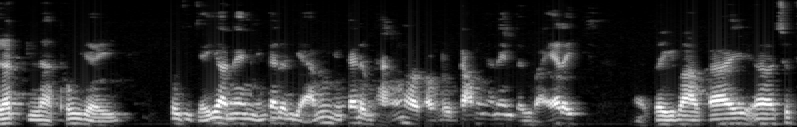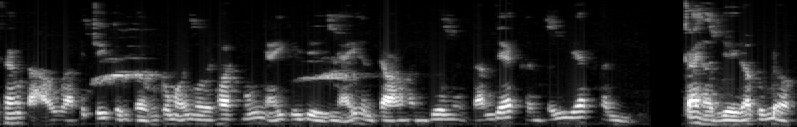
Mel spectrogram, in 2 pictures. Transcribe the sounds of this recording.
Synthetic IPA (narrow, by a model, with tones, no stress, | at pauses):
zə˦˥t̚laː˨˩t̪ʰu˧vḭ˧˨ | t̪u˧jt͡ɕḭ˧˦t͡ɕḭ˧˩t͡ɕɔ˧a˧nʔɛ˧mɲɨ̰˧˥ŋkaː˨˦jɗəː˧˩nza̰ː˧˩mɲɨ̰˧˥ŋkaː˨˦jɗɨ˨˩əŋt̪ʰa˧˩˦ŋt̪ʰo˧˩jkɔ˨˩nɗɨ˨˩əŋ̚t͡ɕa˧wŋ͡mnʔɛ˧mt̪ɨ˨˩vɛ˧˩˥ɗi˧˨˩ | t̪i˨˩vaː˨˩wkaː˨˦jːsɨ˦˥k̚saː˨˦ŋt̪a̰ː˧˨wvaː˨˩kaː˨˦jt͡ɕi˨˦t̪ɨ̰˨˧˩əŋt̪ɨ̰˧˨əŋku˧˦əmo̰˧˨jŋɨ˨˩əjt̪ʰo˧jmu˨˦ənɲa̰˧˩jkḭ˧˩˦zi˨˩ɲa̰˧˩jhï˨˩ŋ̟t͡ɕɔ˨˩nɦï˨˩ŋ̟zu˧əŋo˨˩t̚kaː˧˩mzaː˦˥k̚hï˨˩ŋ̟t̪i˨˦zaː˦˥k̚hï˨˩ŋ̟ | kaː˨˦jɦi˨˩nzi˨˩ɗɔ˨˦kʊ̰˧˥ŋ͡mɗɨ˨˩ək̚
